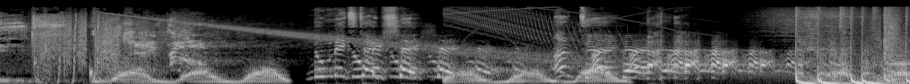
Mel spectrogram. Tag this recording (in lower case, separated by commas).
electronic music, music, dubstep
